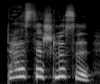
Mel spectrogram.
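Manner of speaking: high, loud relieved call; relieved cry. A narrator's reading. Girl finds the lost key and calls out relieved. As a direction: call out, glad to find it. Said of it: "rief Clara erleichtert".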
